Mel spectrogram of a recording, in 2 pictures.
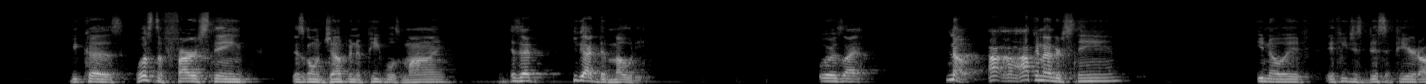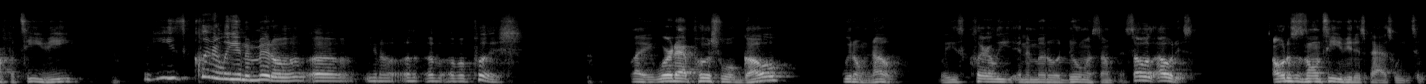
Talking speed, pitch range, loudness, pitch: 160 wpm, 115-145 Hz, -29 LUFS, 125 Hz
